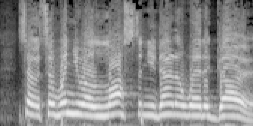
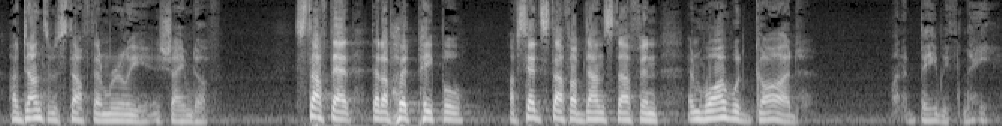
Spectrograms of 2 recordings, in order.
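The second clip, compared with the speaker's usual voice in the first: quiet; 6 semitones lower, 5 dB quieter than usual. Pretend. Voicing an ashamed listener.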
